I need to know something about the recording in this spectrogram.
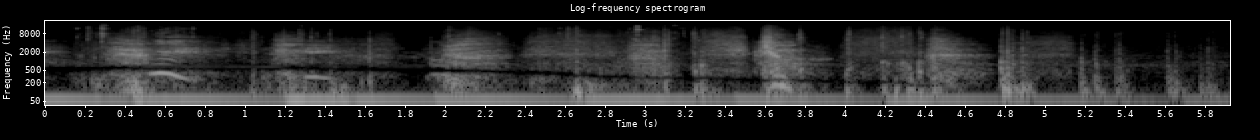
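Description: A horse snorts and whinnies close by.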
